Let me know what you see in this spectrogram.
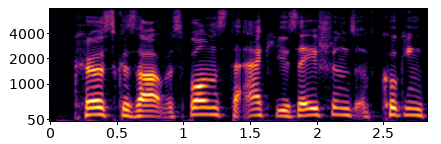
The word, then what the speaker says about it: Kurzgesagt: How Kurzgesagt, saying it correctly now, at least closer than I was before, cooks propaganda for billionaires.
